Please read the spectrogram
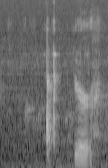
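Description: Tile clinking against tile twice in quick succession about a second in, as tiles are set and spaced on a window sill.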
